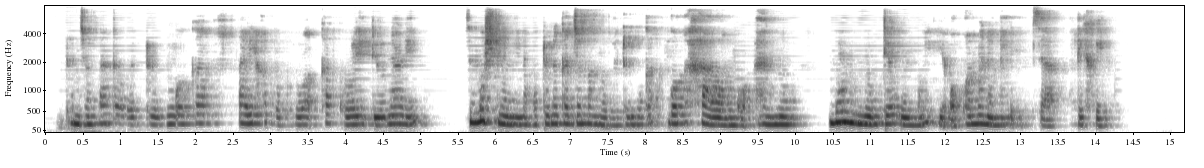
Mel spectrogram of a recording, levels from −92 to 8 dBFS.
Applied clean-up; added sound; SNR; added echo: neural mask model DeepFilterNet 3.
